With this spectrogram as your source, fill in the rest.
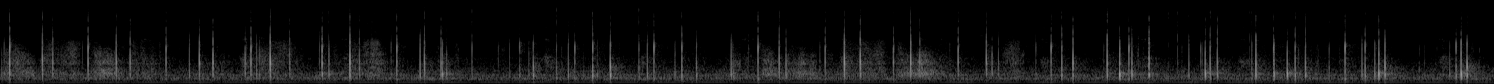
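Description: Long nails tap and scratch the front cover of a closed pink cardboard sticky-notes box held upright. Quick, dry, quiet clicks ring out in a steady rapid stream over a soft scratchy rustle, with no ring after each tap.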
